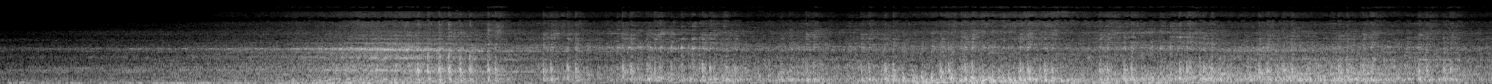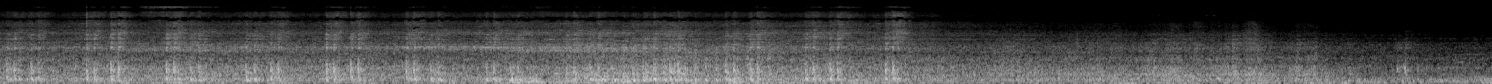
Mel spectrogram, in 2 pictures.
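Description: JR Freight container train hauled by an EF210 electric locomotive passing through at speed, its wheels clacking rhythmically over the rail joints. About 24 seconds in the last wagons go by and the sound falls away.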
